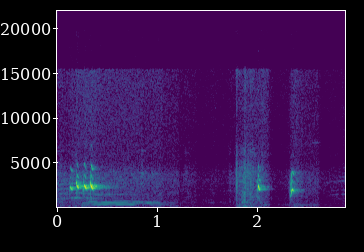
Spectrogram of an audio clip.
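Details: Sooty-headed bulbul aged six months, learning ropel and garuda styles, gives a fast buzzy trill of four pulses trailing into soft warbling, then two isolated clipped notes.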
